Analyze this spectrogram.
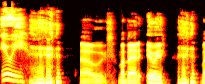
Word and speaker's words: Aoi: It's pronounced Ewy.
